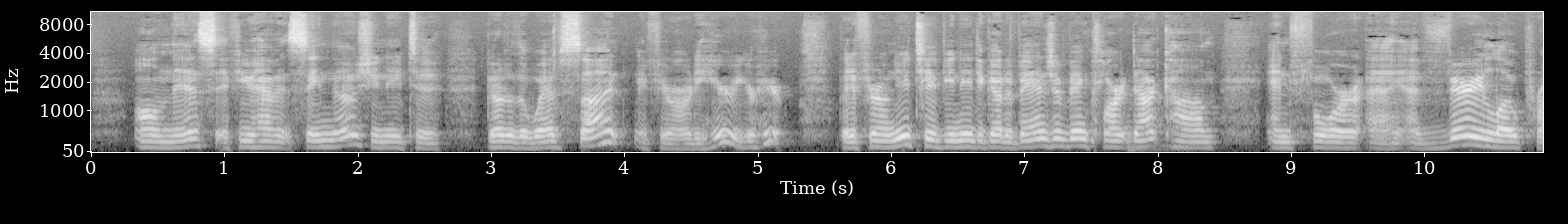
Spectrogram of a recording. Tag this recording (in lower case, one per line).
speech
